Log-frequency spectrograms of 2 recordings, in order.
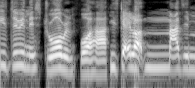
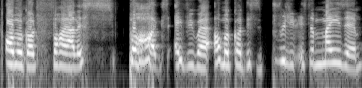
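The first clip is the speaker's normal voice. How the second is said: raised, loud mock rapture; gushing excitement; 5 semitones higher, 6 dB louder than usual. Reader acting out the sparks of the kiss, gushing. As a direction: gush as if fireworks are going off.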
